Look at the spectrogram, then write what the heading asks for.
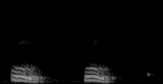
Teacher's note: kali ini vowels dalam bentuk u ini adalah u yang panjang u adalah vowel tipe close back rounded vowel nah perhatikan pada kata rounded jadi pada kata rounded bibir kita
